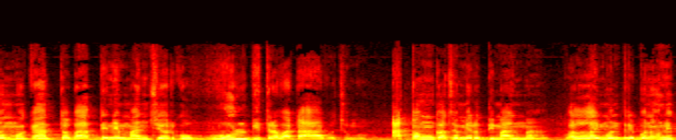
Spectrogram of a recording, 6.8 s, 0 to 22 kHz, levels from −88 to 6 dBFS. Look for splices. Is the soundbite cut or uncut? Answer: uncut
